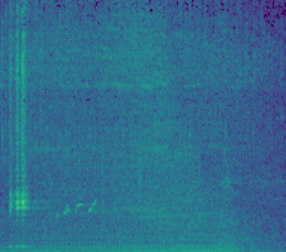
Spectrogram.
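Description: A quick, short honk goodbye at the start, then a truck full of kids, driven by a former priest, rumbles steadily and loudly as it drives off, fading slightly at the end.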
